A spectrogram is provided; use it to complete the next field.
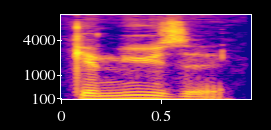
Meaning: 1. vegetable; vegetables (kinds of plants) 2. a seasoned vegetable-based side dish, such as a relish (not necessarily pickled and not usually in the form of a paste)
- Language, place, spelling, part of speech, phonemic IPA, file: German, Berlin, Gemüse, noun, /ɡəˈmyːzə/, De-Gemüse.ogg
